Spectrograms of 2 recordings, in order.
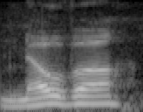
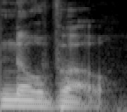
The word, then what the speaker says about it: Novo: So we've got Tony Castronovo on, and he is the founder of Nova Multifamily Group. I think it's Novo. Novo? Yes. And when you're Italian, you got to pronounce the O pretty hard.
